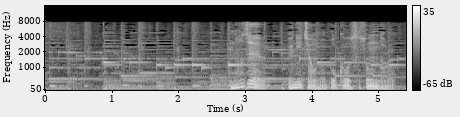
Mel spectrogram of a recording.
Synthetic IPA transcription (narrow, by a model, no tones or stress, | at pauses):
naze̞b̥e̞ɲ̟it͡ɕãɰ̃βa̰bo̞kɯ̟osɨsõ̞nd̪aɾo̰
